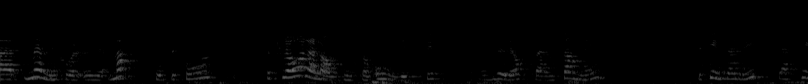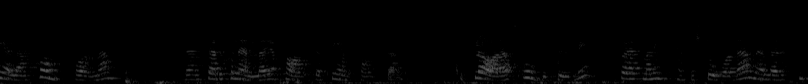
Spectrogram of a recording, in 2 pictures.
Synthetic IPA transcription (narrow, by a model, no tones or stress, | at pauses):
næɾmɛnːɪɧʊɾɪmakt̪pʰʊsɪɧuːn | fœɾkʰlɑːɾaɳɔnt̪ʰɪŋsɔmuːvɪkt̪ɪt̪ | ɔblɪɖɛɔft̪aɛnsanːɪŋ | d̪̥ɛfɪnsɛnɾɪskat̪heːlakʰɔnst̪fɔɾmən | d̪ɛnt̪ʰɾad̪ɪɧʊnɛlːajapʰɑːnskaseːnkʰɔmst̪ə̰n | fœɾkʰlɑːɾasuːbɛt̪ʰyːd̪lɪɡ̪ | fœɾat̪manɪnt̪əkʰanfœʂʈoːd̪ɛnɛlːəɾ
